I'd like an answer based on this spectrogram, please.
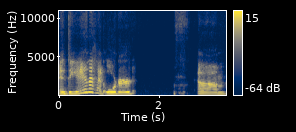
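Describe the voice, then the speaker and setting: This woman has a fairly high voice with a Southern US accent. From Florida. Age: 50s. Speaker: crafting livestream host. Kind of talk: casual livestream chat.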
